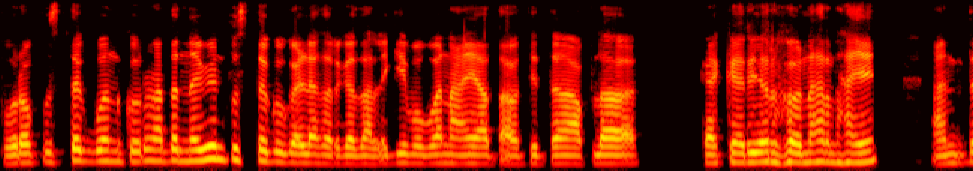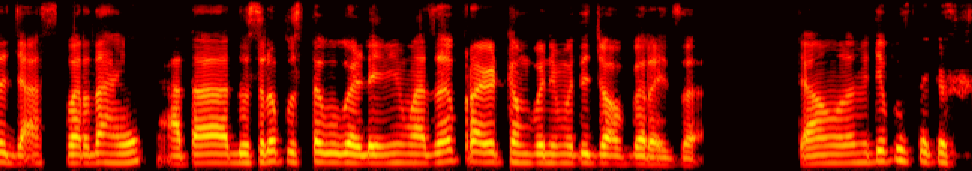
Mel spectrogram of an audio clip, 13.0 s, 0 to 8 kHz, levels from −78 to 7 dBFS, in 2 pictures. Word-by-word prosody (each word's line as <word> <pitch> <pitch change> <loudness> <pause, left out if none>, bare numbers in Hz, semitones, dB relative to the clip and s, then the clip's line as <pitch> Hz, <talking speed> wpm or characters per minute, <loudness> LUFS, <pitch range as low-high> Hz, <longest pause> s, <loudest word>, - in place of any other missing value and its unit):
पुरं 150 +3 +1
पुस्तक 170 +3 -2
बंद 185 -1 0
करून 180 +2 -1
आता 190 +1 +2
नवीन 205 +4 +4
पुस्तक 190 -3 -1
उघडल्यासारखं 150 -3 +1
झालं, 140 -1 -3
की 160 - -1
बाबा 150 0 -1
नाही 150 -1 +1
आता 145 -1 +1
तिथं 145 0 -3
आपलं 145 - +2 0.5
काय 150 - +2
करियर 165 +1 +3
होणार 170 0 +3
नाही 165 +1 +2 0.4
अन् 140 +3 -3
तिथं 170 -3 -1
जास्त 155 +1 -2
स्पर्धा 155 +1 0
आहे. 160 +1 0 0.3
आता 155 +3 +2 0.2
दुसरं 170 +3 +2
पुस्तक 170 +1 0
उघडलंय 150 -1 +3
मी 160 +1 -5
माझं 155 +3 +2
प्रायव्हेट 170 -2 +3
कंपनी 155 -1 0
मध्ये 155 +1 -1
जॉब 140 -2 0
करायचं. 130 -4 -1 0.7
त्यामुळे 150 +2 0
मी 165 - -7
ते 185 - +2
पुस्तकच 170 -4 -3
155 Hz, 180 wpm, -22 LUFS, 150-170 Hz, 0.7 s, नवीन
